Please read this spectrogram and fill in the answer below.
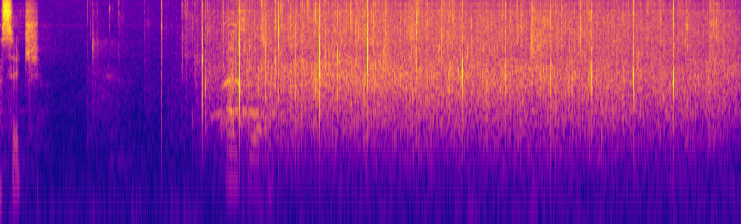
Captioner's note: applause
